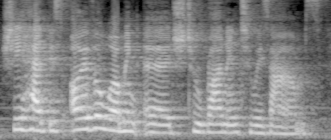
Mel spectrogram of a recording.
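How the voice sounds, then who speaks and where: Woman, slightly low voice, halting emotional delivery, roomy sound, soft music behind. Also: animated. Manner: halting, stumbling over words, emotional. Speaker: author reading own novel aloud. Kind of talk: amateur storybook reading with personal asides. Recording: roomy echo with faint music.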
